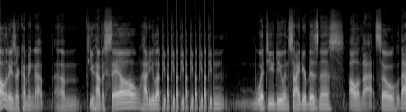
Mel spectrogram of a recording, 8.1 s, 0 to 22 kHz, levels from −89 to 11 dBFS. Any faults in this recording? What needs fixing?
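A system hang loop runs from 3.34 to 4.27 s, just after "do you let." The host froze while the sound hardware kept cycling its ring buffer, so a 0.19 s slice repeats five times at 5.4 Hz. The result is a machine-gun stutter, which fits an 8192-sample buffer, and about a second of speech is lost. To prevent it, keep the driver and host responsive, and add a watchdog that mutes or resets playback when the buffer stops being refilled.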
